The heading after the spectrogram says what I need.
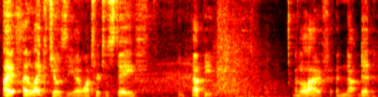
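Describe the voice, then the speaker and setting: A man's voice: mid-range voice, moderate pace. A man narrates his roleplay playthrough as a channel host. He talks informally, swears a little and thinks aloud. The recording has a roomy echo with faint noise and game ambience underneath. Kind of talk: casual let's play commentary with roleplay.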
